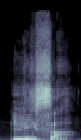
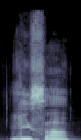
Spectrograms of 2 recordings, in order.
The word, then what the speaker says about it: лиса: Поэтому наши И, переходят в ненапряженный И, как в слове лиса. Лиса. Мы же не говорим лиса. Это будет французский акцент.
